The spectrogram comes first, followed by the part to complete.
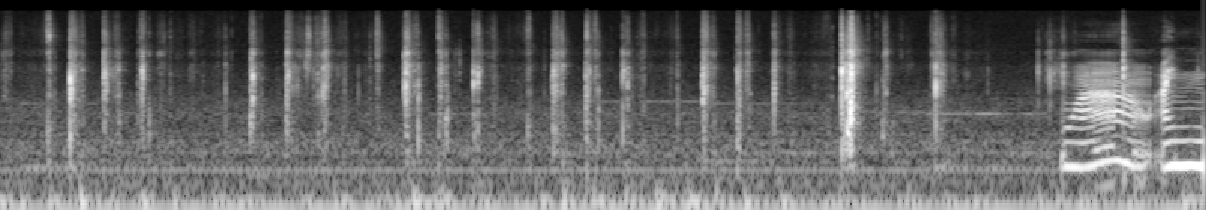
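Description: Oracle cards being shuffled by hand: an irregular stream of crisp card clicks, a few a second, with one louder snap about seven seconds in.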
